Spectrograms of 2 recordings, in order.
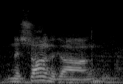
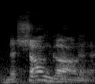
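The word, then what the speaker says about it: Ndzishangong: Dalbert Nishongagong, that's the way we're going to pronounce this name.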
